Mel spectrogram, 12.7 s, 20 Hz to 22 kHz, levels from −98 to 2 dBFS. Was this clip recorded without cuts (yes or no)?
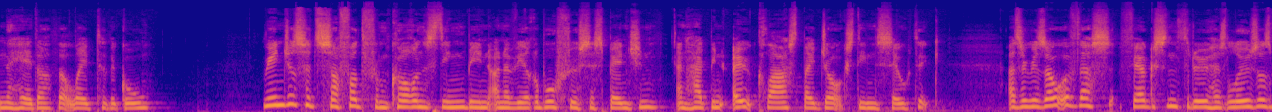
yes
